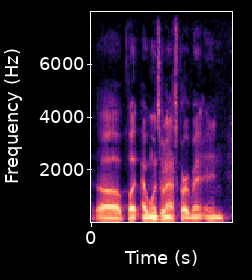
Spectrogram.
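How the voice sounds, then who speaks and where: Lowish-voiced American man, reverberant casual chat. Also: fairly even intonation, fast. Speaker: podcast co-host. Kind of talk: casual banter and opinion. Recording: echoey room with long reverb.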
